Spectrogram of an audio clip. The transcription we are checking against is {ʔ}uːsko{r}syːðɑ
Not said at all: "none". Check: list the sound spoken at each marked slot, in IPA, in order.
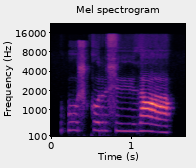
ʔ, r

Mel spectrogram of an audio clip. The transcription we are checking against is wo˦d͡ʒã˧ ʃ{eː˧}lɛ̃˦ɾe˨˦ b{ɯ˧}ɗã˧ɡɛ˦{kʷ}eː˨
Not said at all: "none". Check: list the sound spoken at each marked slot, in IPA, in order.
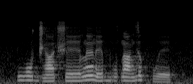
eː˧, u˧, kʷ

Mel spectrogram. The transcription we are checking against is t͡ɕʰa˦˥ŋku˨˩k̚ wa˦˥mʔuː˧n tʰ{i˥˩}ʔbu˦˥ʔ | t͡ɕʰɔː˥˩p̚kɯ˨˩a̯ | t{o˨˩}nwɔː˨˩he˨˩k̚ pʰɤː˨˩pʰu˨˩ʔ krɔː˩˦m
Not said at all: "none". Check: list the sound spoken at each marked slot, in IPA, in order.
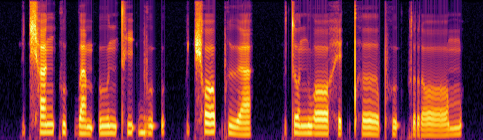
i˦˥, o˧

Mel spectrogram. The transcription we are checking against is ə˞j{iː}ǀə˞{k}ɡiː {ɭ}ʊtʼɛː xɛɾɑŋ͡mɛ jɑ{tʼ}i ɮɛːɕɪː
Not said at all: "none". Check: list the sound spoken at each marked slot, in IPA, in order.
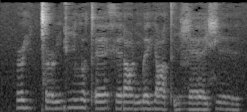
i, ŋ, l, tʼ

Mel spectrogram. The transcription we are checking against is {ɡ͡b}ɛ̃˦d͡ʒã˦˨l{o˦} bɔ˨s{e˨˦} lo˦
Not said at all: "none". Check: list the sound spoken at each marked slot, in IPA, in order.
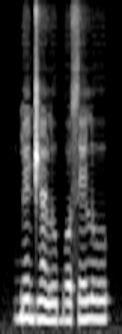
ɡ͡b, o˧, ɛ˨˦

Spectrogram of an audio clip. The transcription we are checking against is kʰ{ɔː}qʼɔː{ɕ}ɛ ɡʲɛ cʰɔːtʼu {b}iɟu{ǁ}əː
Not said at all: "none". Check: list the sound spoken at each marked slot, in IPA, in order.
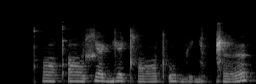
ɔː, ɕ, b, ǁ

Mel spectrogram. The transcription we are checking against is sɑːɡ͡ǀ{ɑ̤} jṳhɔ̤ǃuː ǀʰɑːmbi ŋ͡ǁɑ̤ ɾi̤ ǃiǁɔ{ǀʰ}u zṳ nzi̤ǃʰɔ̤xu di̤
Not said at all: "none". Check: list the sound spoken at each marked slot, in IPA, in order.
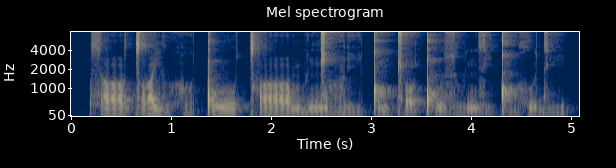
ɑ, ǃʰ

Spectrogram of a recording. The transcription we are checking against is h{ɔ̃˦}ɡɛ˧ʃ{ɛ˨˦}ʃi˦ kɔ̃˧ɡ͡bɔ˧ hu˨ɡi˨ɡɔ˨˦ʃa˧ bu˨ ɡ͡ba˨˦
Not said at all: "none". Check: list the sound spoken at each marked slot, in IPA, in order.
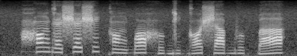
ɔ̃˦, ɛ˦

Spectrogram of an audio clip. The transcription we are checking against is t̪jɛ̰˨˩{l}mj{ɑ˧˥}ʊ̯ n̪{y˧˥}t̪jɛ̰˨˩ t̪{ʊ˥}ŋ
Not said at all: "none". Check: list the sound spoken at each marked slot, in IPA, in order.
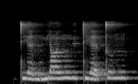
n, ɑ˧˥, y˧˥, ʊ˥

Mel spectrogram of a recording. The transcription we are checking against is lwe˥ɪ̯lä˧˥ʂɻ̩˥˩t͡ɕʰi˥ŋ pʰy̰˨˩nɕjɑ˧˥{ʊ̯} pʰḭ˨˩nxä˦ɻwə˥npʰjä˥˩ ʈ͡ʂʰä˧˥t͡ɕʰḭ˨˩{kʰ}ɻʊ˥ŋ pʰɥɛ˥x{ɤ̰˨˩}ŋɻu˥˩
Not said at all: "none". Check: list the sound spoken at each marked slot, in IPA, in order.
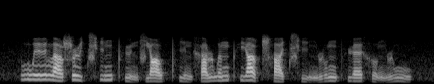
ʊ̯, ŋ, ɤ̰˨˩

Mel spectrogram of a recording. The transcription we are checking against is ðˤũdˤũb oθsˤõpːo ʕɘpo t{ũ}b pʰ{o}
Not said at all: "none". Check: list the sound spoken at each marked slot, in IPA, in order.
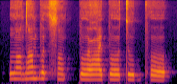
u, o

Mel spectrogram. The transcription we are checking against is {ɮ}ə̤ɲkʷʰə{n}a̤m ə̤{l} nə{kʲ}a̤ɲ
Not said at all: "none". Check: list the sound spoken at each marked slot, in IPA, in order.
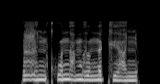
ɮ, n, l, kʲ

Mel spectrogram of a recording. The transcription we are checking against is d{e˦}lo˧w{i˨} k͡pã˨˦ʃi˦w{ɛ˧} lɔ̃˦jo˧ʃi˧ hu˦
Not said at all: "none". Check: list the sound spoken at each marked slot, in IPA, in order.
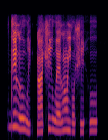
e˦, i˨, ɛ˧

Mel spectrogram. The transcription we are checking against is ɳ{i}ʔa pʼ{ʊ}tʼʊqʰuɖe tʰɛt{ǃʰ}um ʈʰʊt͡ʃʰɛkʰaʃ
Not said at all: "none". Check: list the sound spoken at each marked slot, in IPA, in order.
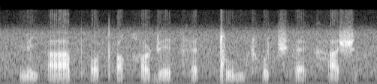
i, ɔ, ǃ

